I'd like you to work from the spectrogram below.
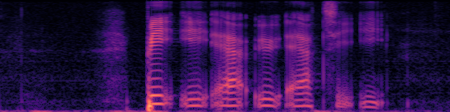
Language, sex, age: Danish, female, 30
